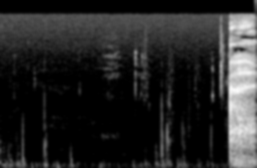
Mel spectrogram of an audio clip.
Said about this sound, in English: Hang on, hang on, got to take a sip of coffee. You know, if you've listened to previous episodes, this is my thing. Got to keep the pipes warmed up. Give me just a second.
